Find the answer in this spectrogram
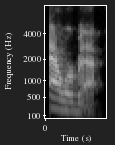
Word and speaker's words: Auerbach: So Auerbach. In fall, you say your clock's an hour back, but honestly, some of the family says it different ways, so it's pretty flexible.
